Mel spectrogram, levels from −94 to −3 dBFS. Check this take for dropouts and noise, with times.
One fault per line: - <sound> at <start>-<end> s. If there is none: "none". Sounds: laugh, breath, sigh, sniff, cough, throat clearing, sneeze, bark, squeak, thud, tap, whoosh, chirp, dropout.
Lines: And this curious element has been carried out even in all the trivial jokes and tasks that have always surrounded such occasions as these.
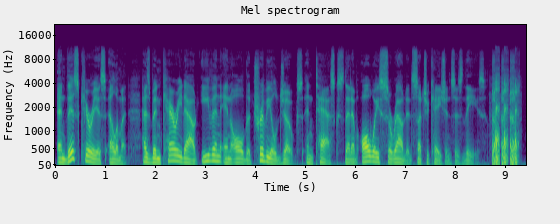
- laugh at 8.7-9.3 s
